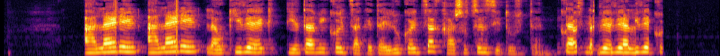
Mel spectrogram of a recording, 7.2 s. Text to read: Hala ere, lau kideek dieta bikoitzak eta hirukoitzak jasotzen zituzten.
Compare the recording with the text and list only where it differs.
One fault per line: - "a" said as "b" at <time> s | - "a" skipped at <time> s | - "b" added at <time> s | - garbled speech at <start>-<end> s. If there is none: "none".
- "hala ere" added at 1.5 s
- garbled speech at 5.6-6.6 s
